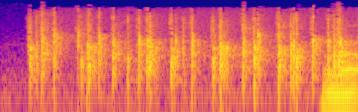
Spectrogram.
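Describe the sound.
An audience breaks into steady, dense applause, many hands clapping at once in a bright crackling wash, with a short voiced cheer rising above it just before the end.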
